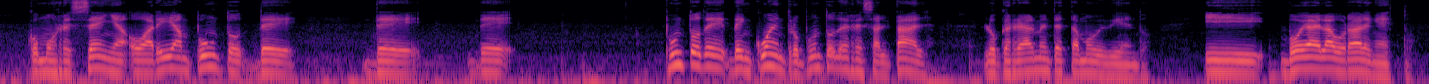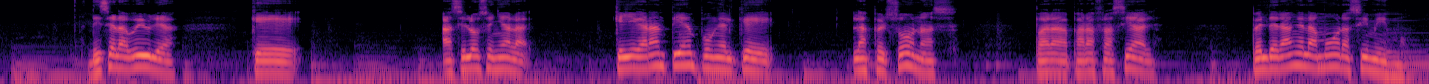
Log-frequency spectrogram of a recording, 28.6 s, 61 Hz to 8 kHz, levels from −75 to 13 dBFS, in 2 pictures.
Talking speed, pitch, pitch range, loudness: 105 wpm, 120 Hz, 100-140 Hz, -22 LUFS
